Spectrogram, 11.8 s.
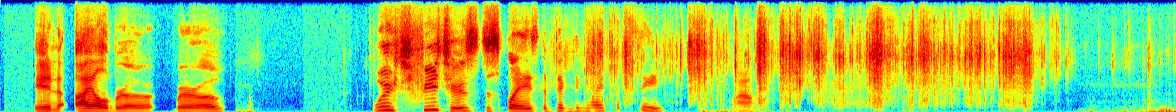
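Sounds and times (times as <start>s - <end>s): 
speech: 0.4s - 2.5s, 3.7s - 7.8s
crackling packaging wrapper: 3.2s - 11.6s.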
